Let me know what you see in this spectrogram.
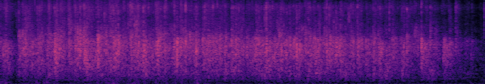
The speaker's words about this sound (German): Ja, dann danke für die kurzen Eindrücke und dann sind wir auch schon bereit für die nächste Gruppe. Applaus nochmal.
